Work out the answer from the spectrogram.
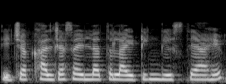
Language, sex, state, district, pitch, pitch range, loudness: Marathi, female, Maharashtra, Solapur, 230 Hz, 225-235 Hz, -15 LUFS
